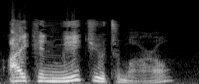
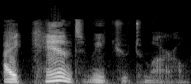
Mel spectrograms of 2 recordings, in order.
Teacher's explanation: negative can't is stressed so the vowel is not reduced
